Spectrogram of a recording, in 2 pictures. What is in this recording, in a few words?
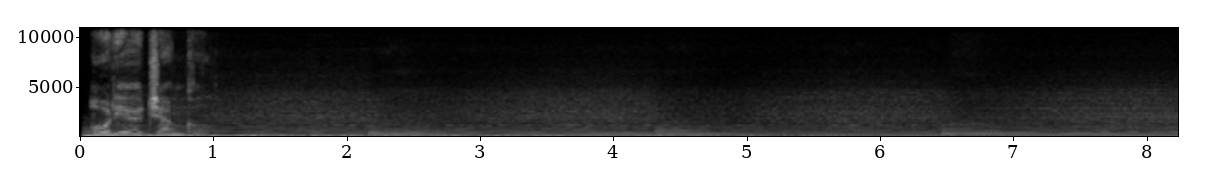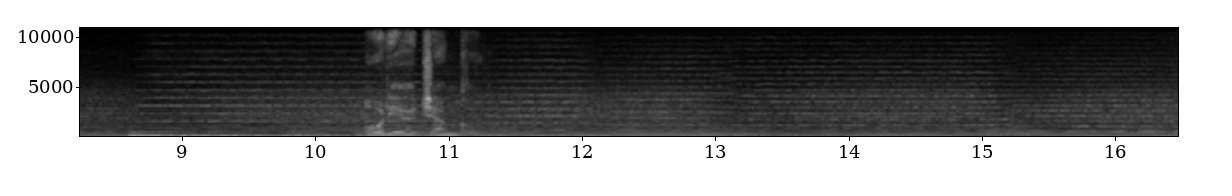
emotional epic with vocal; emotional epic with vocal kit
